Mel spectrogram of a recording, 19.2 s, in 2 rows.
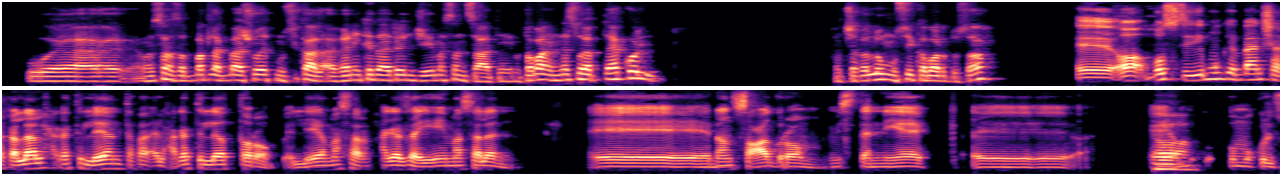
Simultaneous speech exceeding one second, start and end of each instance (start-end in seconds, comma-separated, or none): none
